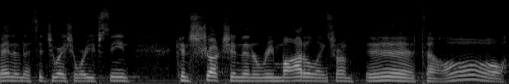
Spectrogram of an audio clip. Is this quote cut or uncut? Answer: cut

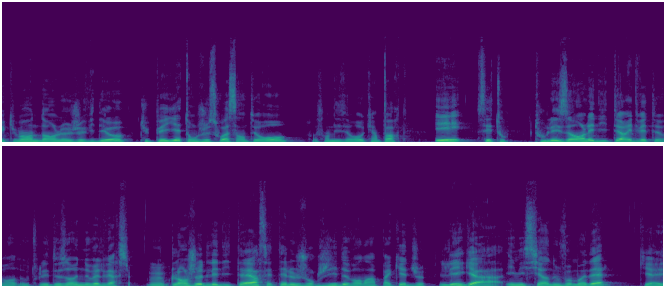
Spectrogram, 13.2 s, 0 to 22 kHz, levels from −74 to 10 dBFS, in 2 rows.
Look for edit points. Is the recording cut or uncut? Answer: cut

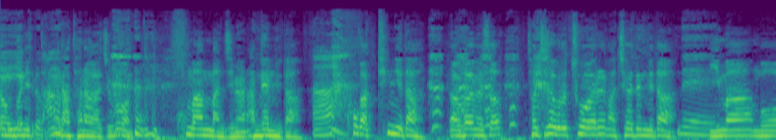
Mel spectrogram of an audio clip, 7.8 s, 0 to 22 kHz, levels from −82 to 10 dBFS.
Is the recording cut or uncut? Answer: uncut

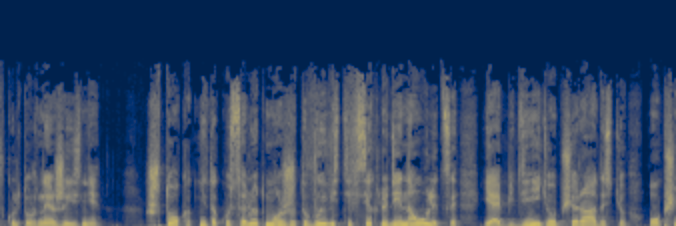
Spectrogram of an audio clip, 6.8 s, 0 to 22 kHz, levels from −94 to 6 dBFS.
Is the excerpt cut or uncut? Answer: uncut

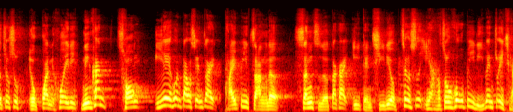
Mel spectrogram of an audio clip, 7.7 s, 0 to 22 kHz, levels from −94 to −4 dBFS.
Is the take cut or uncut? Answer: cut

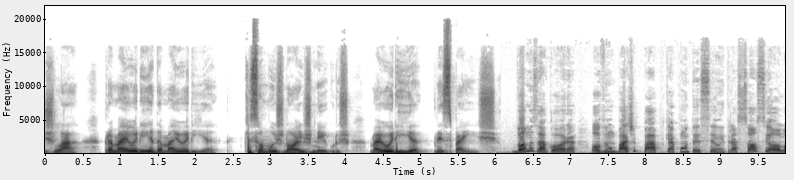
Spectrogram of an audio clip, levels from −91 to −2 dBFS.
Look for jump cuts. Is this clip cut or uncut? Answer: uncut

